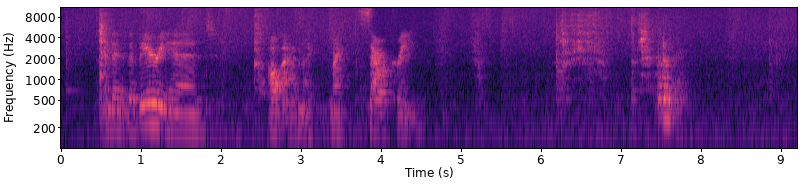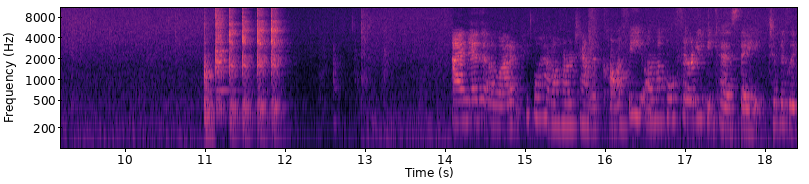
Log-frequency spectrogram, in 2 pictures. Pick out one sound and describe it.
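A woman talks calmly and clearly close by.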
